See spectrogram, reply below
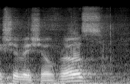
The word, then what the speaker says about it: shivrei shofros: Dibek shivrei shofros. You said it correctly. Dibek shivrei shofros.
